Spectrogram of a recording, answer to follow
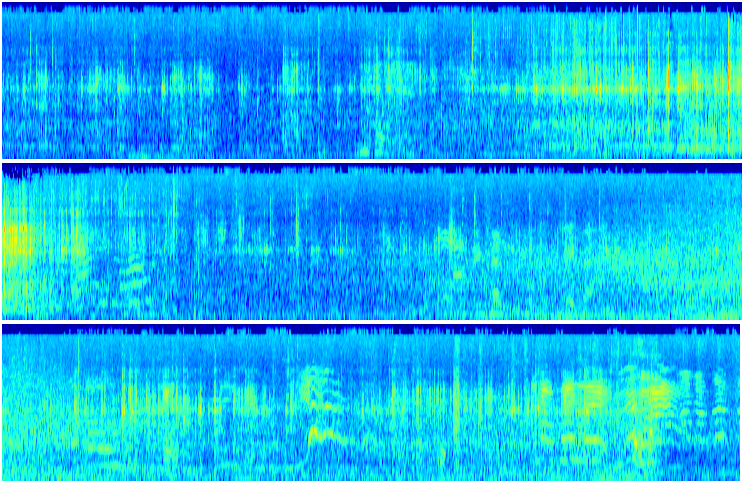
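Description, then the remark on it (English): Children's voices and play sounds over the rolling and scraping of bikes and skates as they race around a large driveway in front of a house, with a steady low rumble of traffic in the background running underneath for the whole stretch. “You can hear traffic there in the background as well.”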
